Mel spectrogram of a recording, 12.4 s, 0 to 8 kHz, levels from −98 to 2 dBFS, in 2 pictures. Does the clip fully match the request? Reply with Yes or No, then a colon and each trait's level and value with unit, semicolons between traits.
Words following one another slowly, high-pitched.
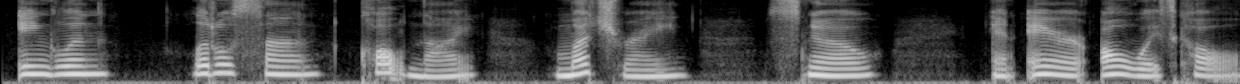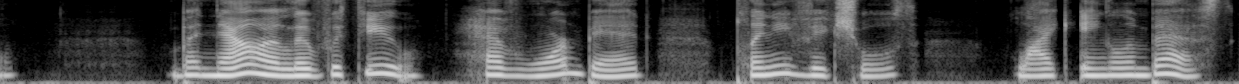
Yes: slow, 125 wpm; high, 225 Hz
